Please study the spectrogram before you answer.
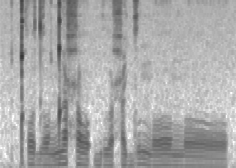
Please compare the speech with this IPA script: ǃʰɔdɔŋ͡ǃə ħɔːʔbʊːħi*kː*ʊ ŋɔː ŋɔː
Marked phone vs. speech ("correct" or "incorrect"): incorrect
